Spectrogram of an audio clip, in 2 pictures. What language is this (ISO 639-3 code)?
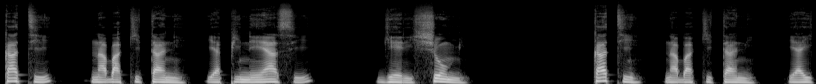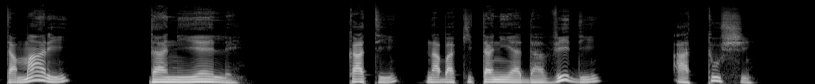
lin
